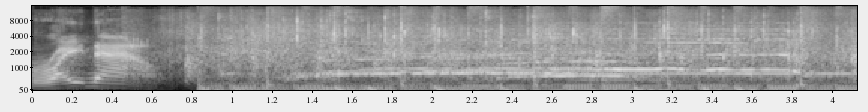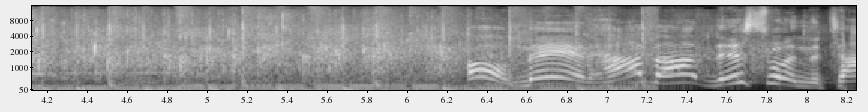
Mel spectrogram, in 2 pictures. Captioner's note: cheers and applause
